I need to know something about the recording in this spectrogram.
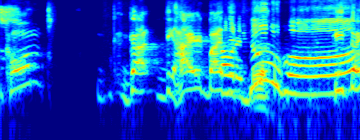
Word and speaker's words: Duval: Do you remember when Liam Combs got hired by the Duval? He said no. He said Duval. Oh, he put the accent on the wrong part.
